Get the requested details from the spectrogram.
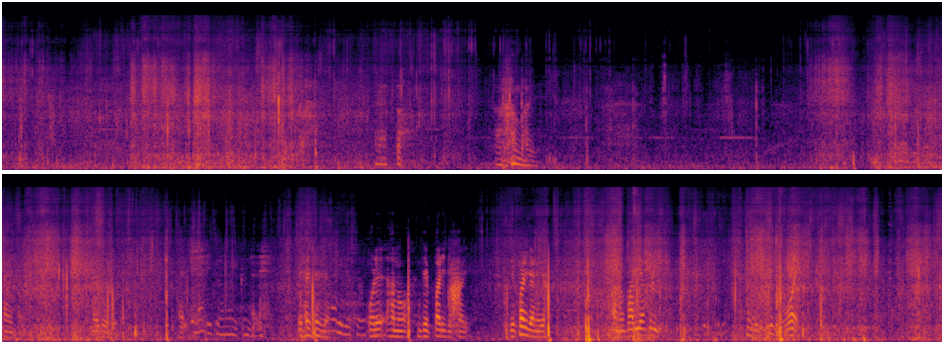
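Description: Hiking boots crunch on dry leaves and dirt.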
